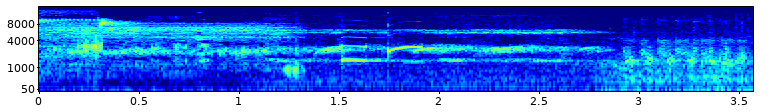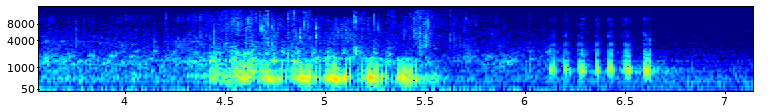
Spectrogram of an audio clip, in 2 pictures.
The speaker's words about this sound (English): Frogs blow air from their lungs through vocal cords and so produce a croak.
